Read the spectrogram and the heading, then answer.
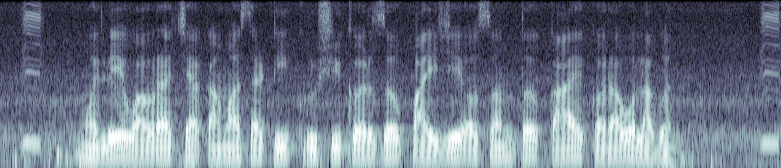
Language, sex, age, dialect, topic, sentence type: Marathi, male, 18-24, Varhadi, banking, question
